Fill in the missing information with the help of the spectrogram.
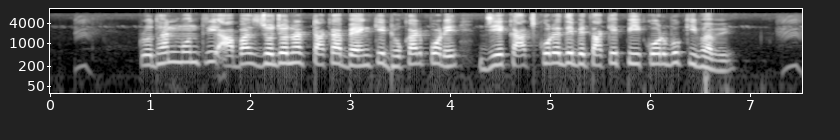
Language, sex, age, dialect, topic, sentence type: Bengali, female, 41-45, Standard Colloquial, banking, question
